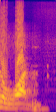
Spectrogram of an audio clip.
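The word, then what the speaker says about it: one: जैसे A1 note ₹1 note O एन ई ओ ओ से start है और इसको पढ़ते हैं हिंदी में वन यानी व का उच्चारण करते हैं पहले तो वन के पहले आर्टिकल ए का प्रयोग करेंगे।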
